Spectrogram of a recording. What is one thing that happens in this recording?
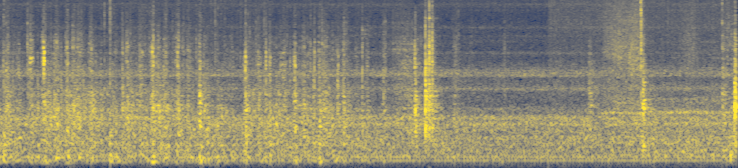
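Items clatter on a table.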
